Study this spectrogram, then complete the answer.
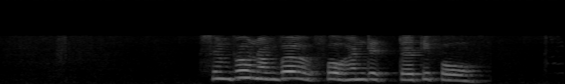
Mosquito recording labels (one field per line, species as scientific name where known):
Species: no mosquito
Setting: cup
